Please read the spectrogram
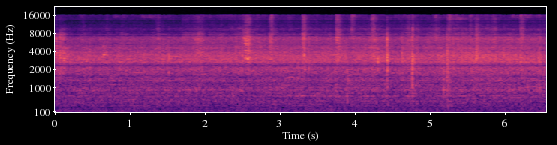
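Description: Steady street background noise with a low hum, broken by a few light clicks between about two and five seconds in.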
